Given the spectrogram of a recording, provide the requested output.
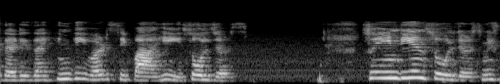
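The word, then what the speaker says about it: सिपाही: Sipahi. Okay, but the pronunciation, the word which was used by the British government, so they called them Sipai.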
